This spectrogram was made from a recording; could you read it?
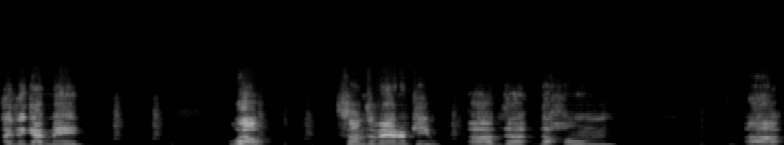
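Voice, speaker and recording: An older man talks as a guest on a casual podcast, his voice bright and forceful. He rambles and stumbles through his stories, restarting sentences and circling back on himself. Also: fairly high pitch, fairly even intonation. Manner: rambling, halting storyteller with many restarts. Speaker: guest actor.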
